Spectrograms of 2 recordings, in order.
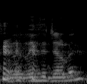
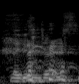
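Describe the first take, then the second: First: Said in the usual way. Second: A laughing deliberate slip to ladies and germs-; joking slip. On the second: Shown as a demonstration.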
